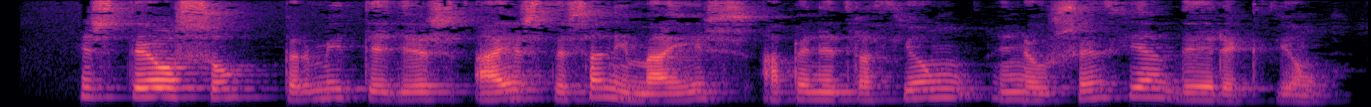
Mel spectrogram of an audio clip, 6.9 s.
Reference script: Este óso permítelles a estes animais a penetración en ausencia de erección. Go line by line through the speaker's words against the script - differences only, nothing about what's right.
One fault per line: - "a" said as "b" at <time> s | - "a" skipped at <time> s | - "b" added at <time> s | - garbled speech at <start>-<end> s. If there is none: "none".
none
